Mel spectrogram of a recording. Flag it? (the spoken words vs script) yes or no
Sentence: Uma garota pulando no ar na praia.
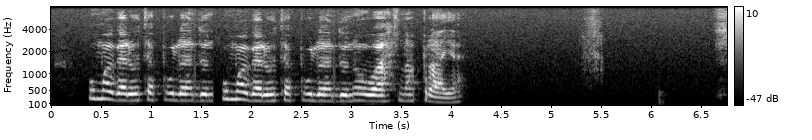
yes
